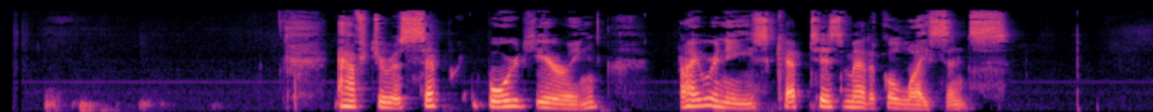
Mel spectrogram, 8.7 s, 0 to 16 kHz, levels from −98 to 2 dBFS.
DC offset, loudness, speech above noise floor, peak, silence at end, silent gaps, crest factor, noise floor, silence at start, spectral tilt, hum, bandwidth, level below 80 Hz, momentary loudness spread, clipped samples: under 0.1%; -22 LUFS; 47 dB; -2 dBFS; 1.1 s; none; 22 dB; -68 dBFS; 0.35 s; -4.5 dB/octave; none; 11.5 kHz; -62 dBFS; 17 LU; under 0.1%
